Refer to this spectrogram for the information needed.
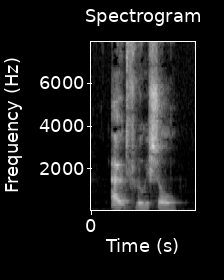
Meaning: result, outcome
- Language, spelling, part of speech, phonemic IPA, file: Dutch, uitvloeisel, noun, /ˈœytflujsəl/, Nl-uitvloeisel.ogg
